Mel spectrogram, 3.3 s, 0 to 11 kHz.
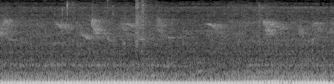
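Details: Chevrolet Cobalt that overheated with fan running nonstop, after cheap thermostat repair, temperature cycling about 90-98°C: even low engine rumble with fan running, no knocks or squeals, birds outside; healthy.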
